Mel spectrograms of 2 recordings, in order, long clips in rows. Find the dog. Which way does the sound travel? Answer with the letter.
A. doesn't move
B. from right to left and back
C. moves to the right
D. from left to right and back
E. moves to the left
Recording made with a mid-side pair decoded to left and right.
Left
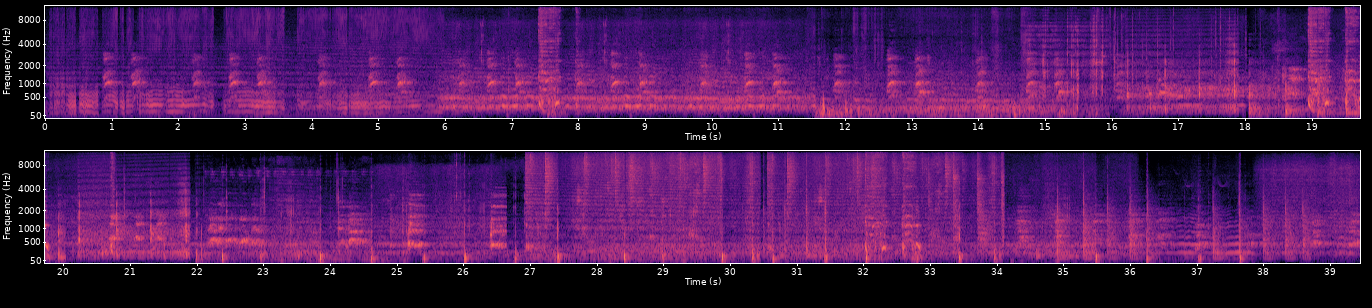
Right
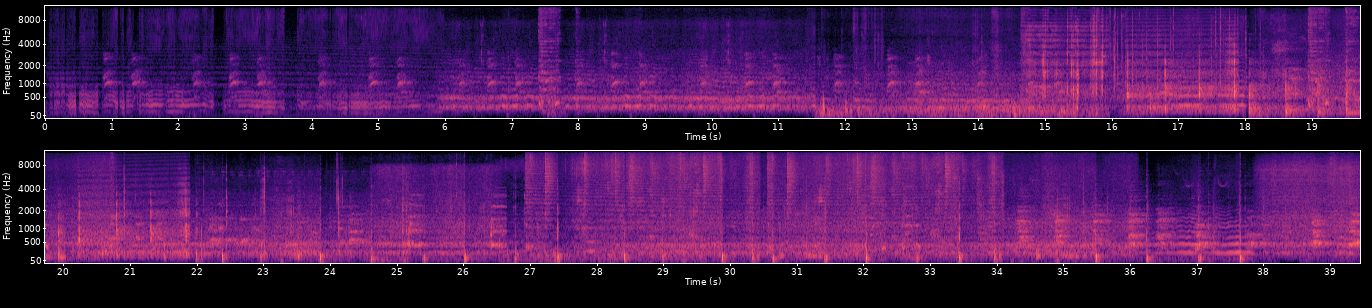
C.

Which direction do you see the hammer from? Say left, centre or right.
left.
